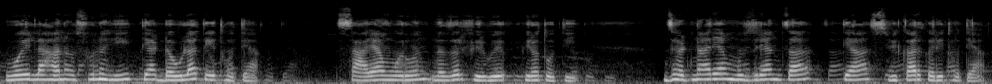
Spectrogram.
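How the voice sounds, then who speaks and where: A woman reading a historical novel aloud in a measured storytelling manner. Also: mid-range voice, fairly even intonation, dark tone. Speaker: reader.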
